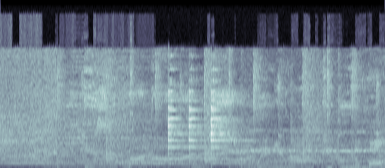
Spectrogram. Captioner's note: bell ringing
